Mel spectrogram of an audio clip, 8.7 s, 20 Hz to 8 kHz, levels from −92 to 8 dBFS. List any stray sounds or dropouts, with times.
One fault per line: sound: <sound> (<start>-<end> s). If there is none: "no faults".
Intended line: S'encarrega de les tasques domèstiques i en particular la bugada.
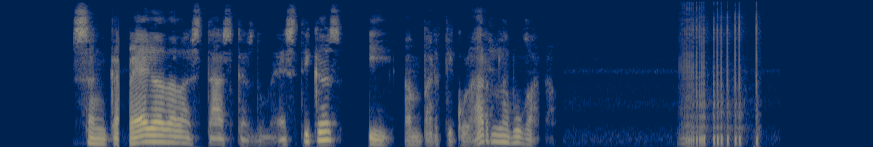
sound: dropout (1.2-1.3 s)
sound: squeak (6.8-7.6 s)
